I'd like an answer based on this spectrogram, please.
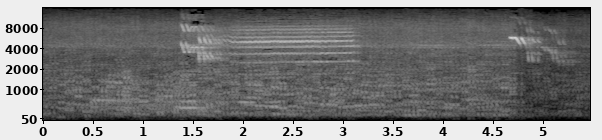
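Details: Asian small-clawed otter pups at play giving a high, thin whistled call with stacked tonal bands that holds steady for almost two seconds, then one short sharp squeak near the end over a faint hiss.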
